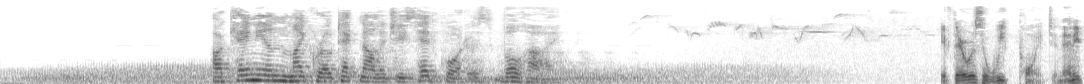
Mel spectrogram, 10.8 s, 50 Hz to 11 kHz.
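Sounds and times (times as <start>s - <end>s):
steady noisy outdoor rumble: 0.0s - 8.2s, 9.4s - 10.8s
speech: 2.1s - 5.7s, 9.4s - 10.8s
scarlet hummingbird chirping on a perimeter fence: 6.3s - 10.3s.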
